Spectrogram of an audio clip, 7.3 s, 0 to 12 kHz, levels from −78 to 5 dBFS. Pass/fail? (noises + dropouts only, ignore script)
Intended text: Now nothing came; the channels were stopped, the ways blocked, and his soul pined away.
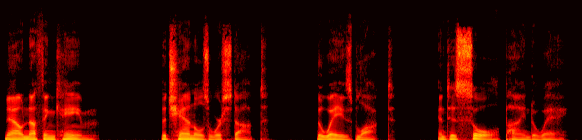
pass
